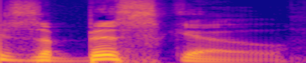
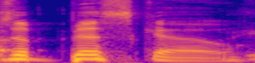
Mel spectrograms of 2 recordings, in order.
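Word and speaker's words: Zbyszko: That's Larry Zbysko. – Okay. You know, Zbysko.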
